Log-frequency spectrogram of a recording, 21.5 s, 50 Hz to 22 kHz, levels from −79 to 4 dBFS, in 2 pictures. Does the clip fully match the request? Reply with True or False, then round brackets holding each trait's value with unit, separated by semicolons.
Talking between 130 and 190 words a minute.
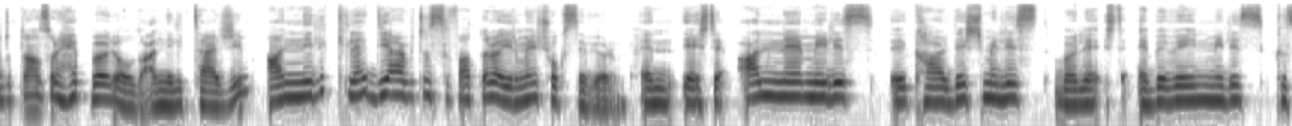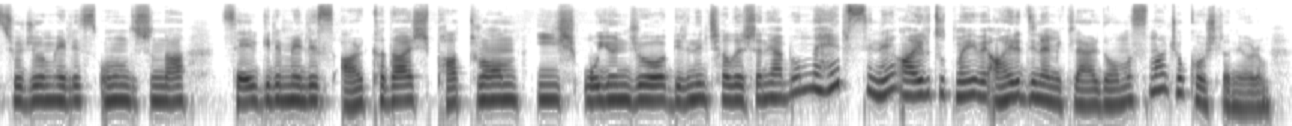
True (135 wpm)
